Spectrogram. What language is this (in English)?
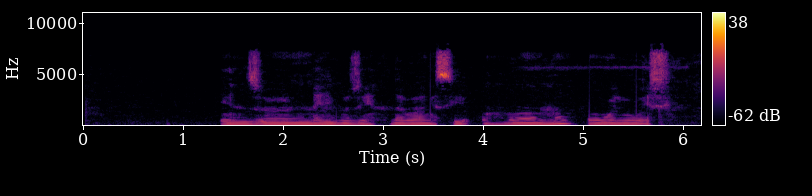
Kinyarwanda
